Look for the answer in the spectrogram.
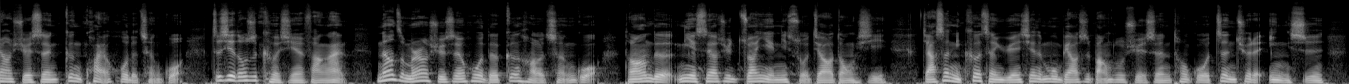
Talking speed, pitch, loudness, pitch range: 310 characters per minute, 110 Hz, -21 LUFS, 95-130 Hz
